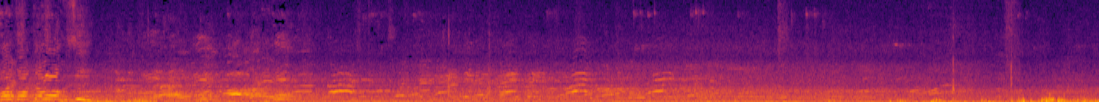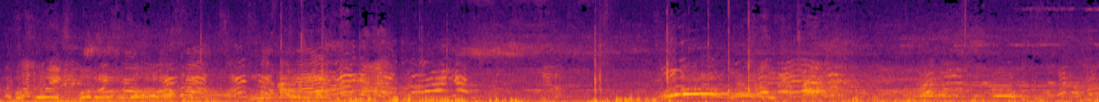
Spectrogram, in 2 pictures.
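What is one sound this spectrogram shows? Young players shout and call out to each other across an open pitch.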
